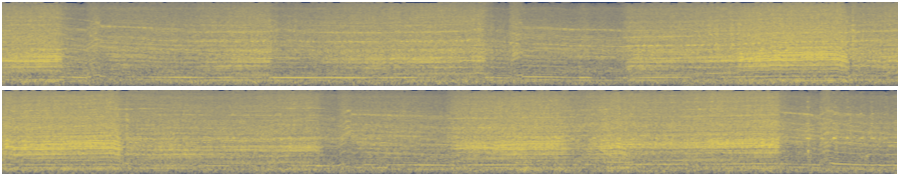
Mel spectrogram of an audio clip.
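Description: A racing car engine roars loudly, revving up and dropping with each gear change.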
